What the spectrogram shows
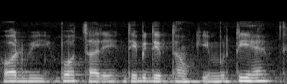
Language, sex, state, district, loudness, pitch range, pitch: Hindi, male, Himachal Pradesh, Shimla, -16 LUFS, 135-155 Hz, 140 Hz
